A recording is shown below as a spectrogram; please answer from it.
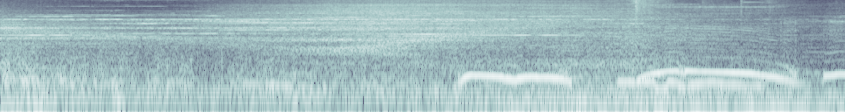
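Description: Eerie horror sound design: a dense rushing swell laced with high ringing tones that slide downward and fade. About halfway through it gives way to a louder series of wavering wails that rise and fall in pitch.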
